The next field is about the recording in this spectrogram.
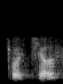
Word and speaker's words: Prostějov: Elle est distillée, alors je n'ai pas la prononciation exacte, à Prostějov, en Moravie. – Prostějov, voilà, exactement, en Moravie.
